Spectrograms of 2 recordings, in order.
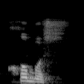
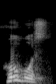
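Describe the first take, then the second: First: "khubus" with a throaty KH; correct KH pronunciation. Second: "hubus" with a light H; colloquial pronunciation. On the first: Shown as a demonstration. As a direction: say "khubus" with rasped KH at the start. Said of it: "Tapi sebenarnya itu khubus". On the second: Retold or imitated. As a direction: say "hubus" starting with plain breathed H. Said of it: "Orang bilang hu, hubus".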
